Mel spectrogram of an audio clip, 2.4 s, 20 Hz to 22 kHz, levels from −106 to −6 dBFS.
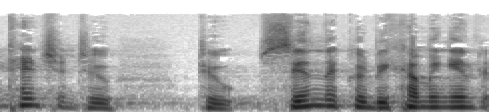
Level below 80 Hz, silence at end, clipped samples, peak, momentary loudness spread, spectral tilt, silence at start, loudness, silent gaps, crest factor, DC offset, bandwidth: -64 dBFS; 0 s; under 0.1%; -6 dBFS; 10 LU; -5.5 dB/octave; 0 s; -27 LUFS; none; 22 dB; under 0.1%; 14 kHz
